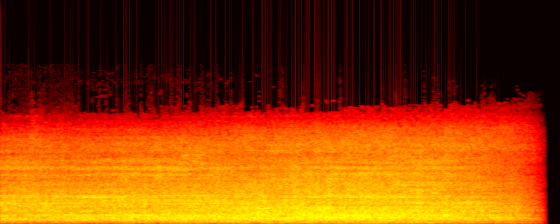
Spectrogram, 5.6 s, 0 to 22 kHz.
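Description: Helibrás AS-350 B3 Esquilo helicopter running on the ground: its turboshaft engine and turning rotors make a steady rush with a faint whine, which fades out quickly near the end.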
